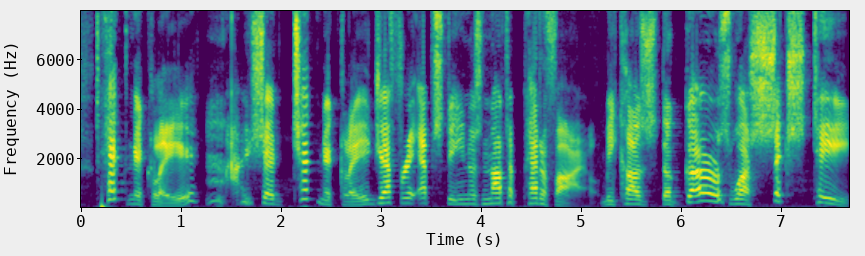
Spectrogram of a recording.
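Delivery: put-on British television presenter delivery. Imitating a guy on british television defending a technicality: imitating a british tv presenter. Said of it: "that one guy on British television who was like".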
